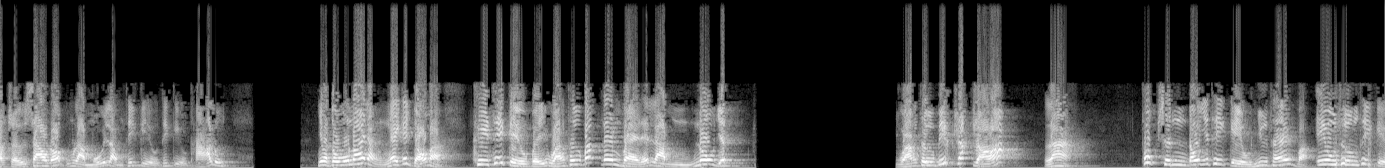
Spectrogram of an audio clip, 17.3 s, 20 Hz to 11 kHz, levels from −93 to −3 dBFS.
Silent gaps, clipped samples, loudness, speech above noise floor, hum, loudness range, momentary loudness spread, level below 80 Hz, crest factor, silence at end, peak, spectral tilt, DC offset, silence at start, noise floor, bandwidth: 3.19-3.75 s, 9.48-11.19 s; 1%; -8 LUFS; 46 dB; none; 5 LU; 11 LU; -40 dBFS; 10 dB; 0 s; 0 dBFS; -5.5 dB/octave; 3%; 0 s; -54 dBFS; 11 kHz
